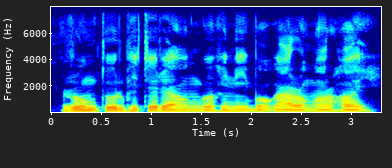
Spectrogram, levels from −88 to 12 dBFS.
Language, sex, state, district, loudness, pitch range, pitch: Assamese, male, Assam, Kamrup Metropolitan, -17 LUFS, 105-115 Hz, 110 Hz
